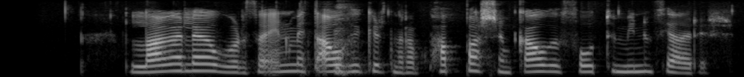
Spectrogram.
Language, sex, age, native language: Icelandic, female, 30-39, Icelandic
